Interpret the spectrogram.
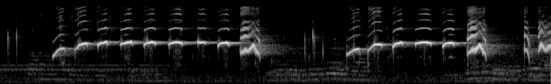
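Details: A male pet cockatiel in Ponce, Puerto Rico, sings a run of clear, repeated whistled notes, each phrase ending in a harsh burst.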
